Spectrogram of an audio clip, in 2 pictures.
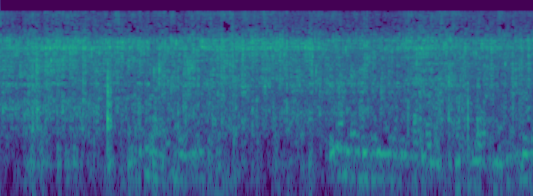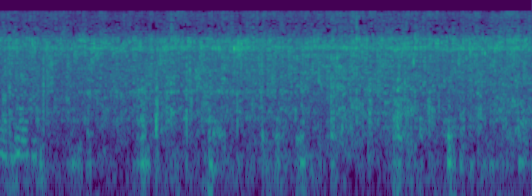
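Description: Boneless chicken pieces sizzling steadily in butter in a frying pan over a high gas flame. Light scrapes and ticks of a metal spoon come through as the pieces are turned over.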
